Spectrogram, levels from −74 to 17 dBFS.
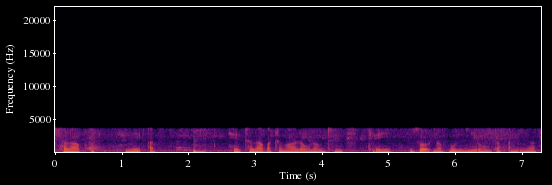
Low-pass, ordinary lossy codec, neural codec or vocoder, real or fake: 3.6 kHz; none; none; real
